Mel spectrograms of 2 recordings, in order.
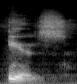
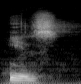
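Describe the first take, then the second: First: The word is said with a full vowel. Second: The same.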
